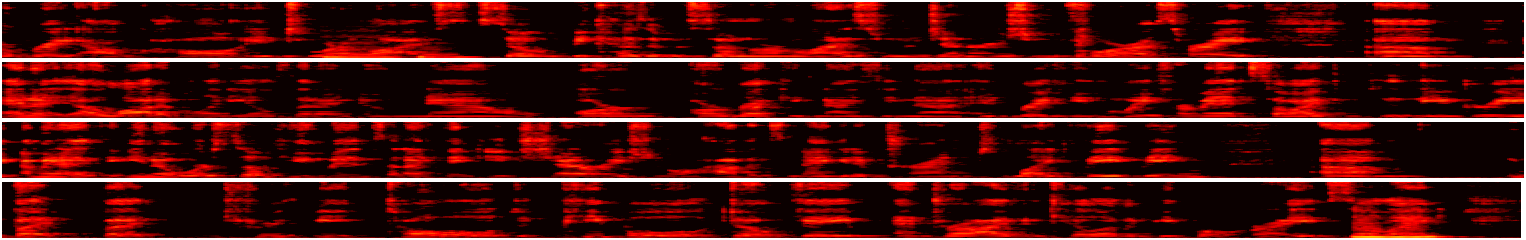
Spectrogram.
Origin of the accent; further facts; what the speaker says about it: Pennsylvania, United States; moved away; also born or lived in Utah; I'm also from Pennsylvania where we have beer barns and wine stores and everything is sold separately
